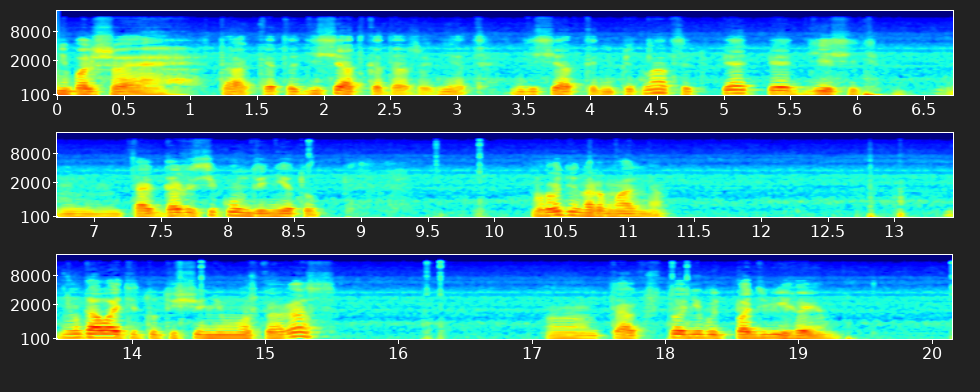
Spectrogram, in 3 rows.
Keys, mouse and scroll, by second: 8.7-10.1 drag, 10.8 space, 14.6 click, 16.2 click.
